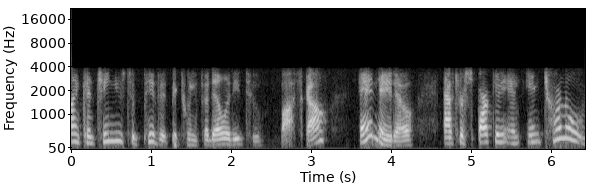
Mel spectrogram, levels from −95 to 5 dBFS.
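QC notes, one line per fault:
Throughout: AMR narrowband mobile codec. Low-rate speech coding, likely near 7.4 kbps, strips everything outside 250 Hz to 3.4 kHz and leaves the voice buzzy and synthetic.
1.28–1.55 s, 3.76–3.93 s, 5.48–5.86 s: AMR bit errors. A few percent of the weakly protected frame bits arrive flipped, so the voice keeps its pitch and level but turns hoarse and gargly.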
